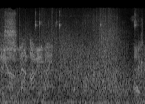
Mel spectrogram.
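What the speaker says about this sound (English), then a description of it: "That was an explosion and a half." A loud, sustained blast and roar of an explosion in the game World in Conflict: Soviet Assault, filling the whole clip, dense and continuous with crackling debris.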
